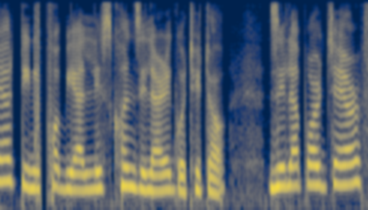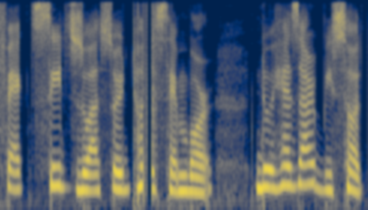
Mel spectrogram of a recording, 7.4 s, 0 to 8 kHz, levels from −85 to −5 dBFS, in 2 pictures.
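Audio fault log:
Throughout: gain pumping. The gain swings by around 15 dB, likely gain set far too hot with a fast limiter clamping it.
0.36–0.53 s and 5.06–5.27 s: intermittent contact. The sound drops out for about 77 ms and 86 ms, with crackle at the edges and faint hiss in the gap, like a loose plug briefly opening.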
